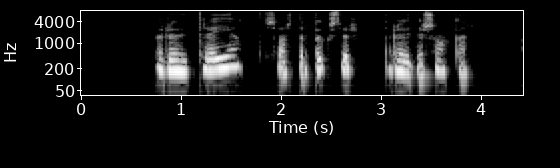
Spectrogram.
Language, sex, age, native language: Icelandic, female, 60-69, Icelandic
